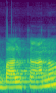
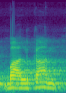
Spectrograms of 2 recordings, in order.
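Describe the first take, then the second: First: बालकान with an extra vowel after the n, "balkano"; wrong final vowel. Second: बालकान closed on n, no vowel after it; lower-pitched बालकान, bare final n; correct halant ending. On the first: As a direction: add an open sound to the end of बालकान. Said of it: "तो बालकान नहीं". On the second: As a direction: end बालकान cleanly on the consonant. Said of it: "स्वर की मात्रा को उच्चारित हम नहीं करेंगे". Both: Shown as a demonstration.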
